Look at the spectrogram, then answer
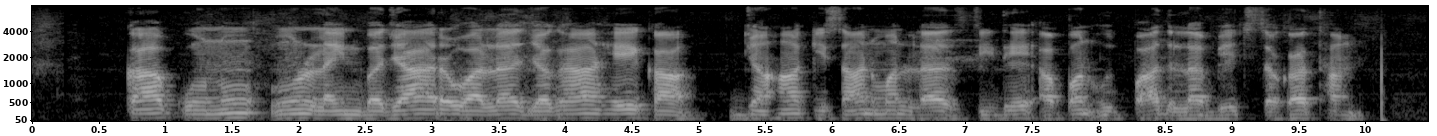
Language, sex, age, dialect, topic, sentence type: Chhattisgarhi, male, 46-50, Northern/Bhandar, agriculture, statement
